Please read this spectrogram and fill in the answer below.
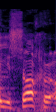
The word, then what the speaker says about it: יששכר: You know why Yisachar only has one, when you pronounce it, you only pronounce one shin, because one of them he gave away.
